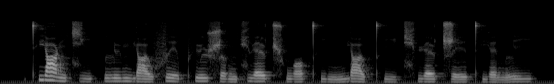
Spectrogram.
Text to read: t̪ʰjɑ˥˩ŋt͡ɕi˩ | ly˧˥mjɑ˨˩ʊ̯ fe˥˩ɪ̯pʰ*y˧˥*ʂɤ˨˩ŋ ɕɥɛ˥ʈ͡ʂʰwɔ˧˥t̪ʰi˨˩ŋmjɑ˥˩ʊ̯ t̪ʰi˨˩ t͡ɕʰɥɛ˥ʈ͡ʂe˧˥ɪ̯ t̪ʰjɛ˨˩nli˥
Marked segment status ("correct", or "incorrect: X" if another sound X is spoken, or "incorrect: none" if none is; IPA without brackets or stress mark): incorrect: y˥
